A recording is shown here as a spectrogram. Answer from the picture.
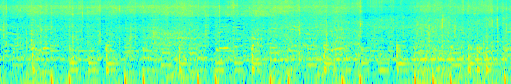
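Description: Portobello mushroom caps and panela cheese frying in a little oil on a hot griddle pan: a steady sizzle with many small crackles throughout.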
